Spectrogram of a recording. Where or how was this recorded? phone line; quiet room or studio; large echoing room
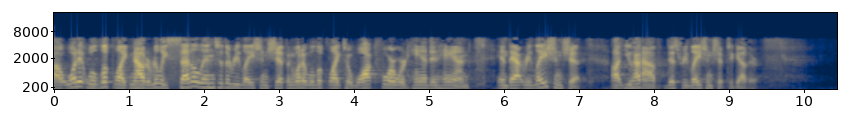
large echoing room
